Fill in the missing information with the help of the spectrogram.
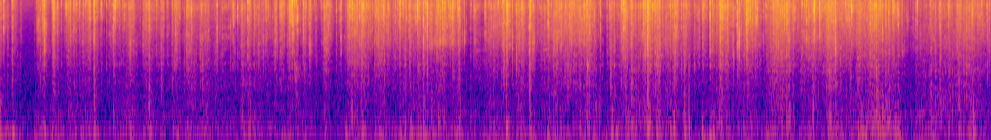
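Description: Brown kraft honeycomb packing paper is rubbed and crinkled with fingertips. The result is a dense, steady stream of bright crinkling and crackling with a low, soft rumble underneath, and it holds an even level throughout.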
